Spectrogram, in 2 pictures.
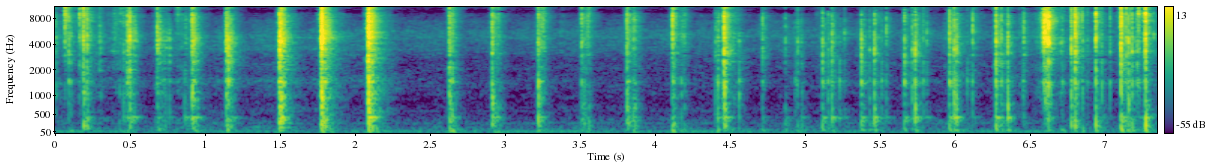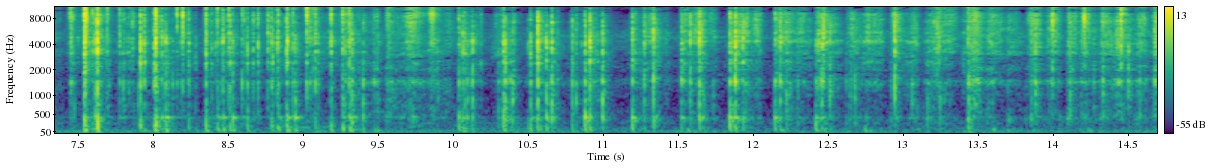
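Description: A plastic disinfecting wipes canister, held on its side, is tapped and scratched by fingers across its label and body. Quick, dry taps come in a steady, uneven stream, mixed with soft scratching, with a hollow tone around 420 Hz and very little ring after each tap.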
